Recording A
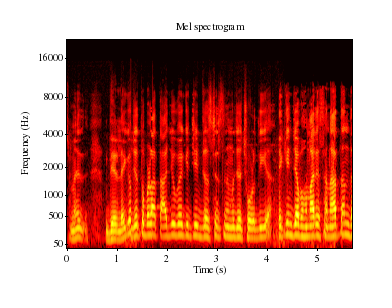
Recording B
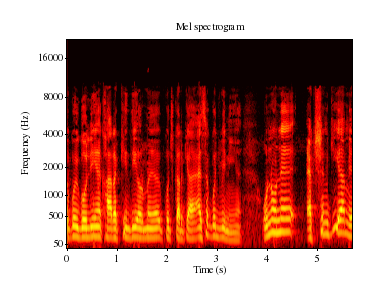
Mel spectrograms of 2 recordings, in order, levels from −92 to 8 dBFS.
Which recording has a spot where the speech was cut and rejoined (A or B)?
A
